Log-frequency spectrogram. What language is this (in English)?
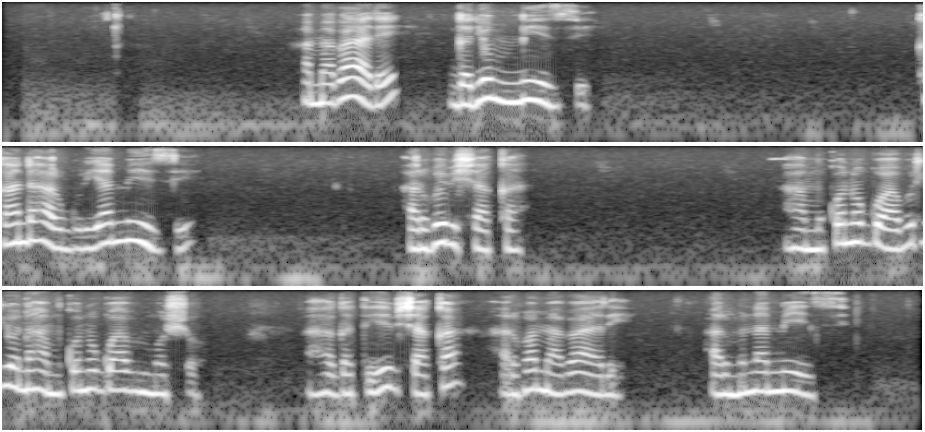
Nyankole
